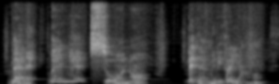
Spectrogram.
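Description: A woman's voice with music in the background. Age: 20s. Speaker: streamer teaching ancient history. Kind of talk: livestream lecture. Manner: animated.

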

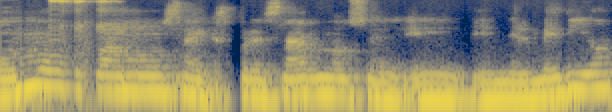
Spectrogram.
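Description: A woman with a fairly low pitch and a dark, mellow tone speaks with lively intonation, sounding somewhat breathy. Audible room echo surrounds her voice. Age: 50s. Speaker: school director. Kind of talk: interview.

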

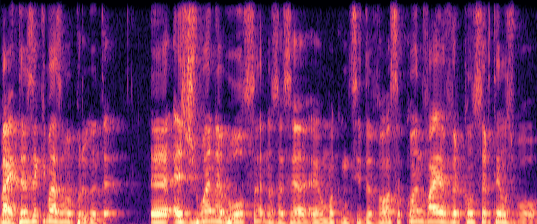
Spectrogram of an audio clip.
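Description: A man speaks very fast in a fairly high pitch, somewhat breathy. His intonation is lively. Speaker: podcast host. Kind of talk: casual interview. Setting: home studio, sitting on sofa.

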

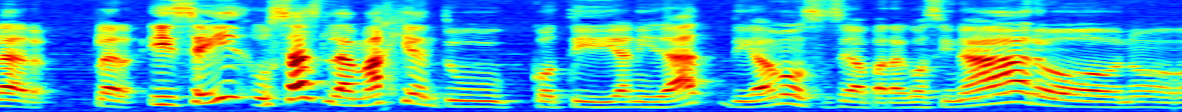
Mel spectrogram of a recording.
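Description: A fairly slow pace with hardly any pauses, against a quiet background. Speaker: radio host. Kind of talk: casual chat. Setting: studio.

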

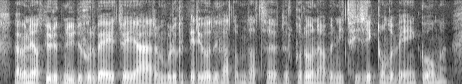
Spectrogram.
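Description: This man talks at a very fast pace. His voice has a dark, mellow tone and a fairly low pitch. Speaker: political philosopher. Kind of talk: casual interview. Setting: at home, at a table. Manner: hesitant, frequent uh.

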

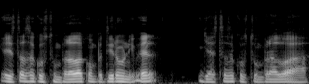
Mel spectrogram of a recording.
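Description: Very fast speech with fairly even intonation and a dry, close sound with no echo. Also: man. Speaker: podcast host. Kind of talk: casual monologue. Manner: halting.

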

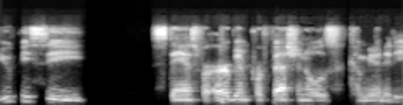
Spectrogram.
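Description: An unremarkable speaking voice with an American accent shows ordinary pitch variation. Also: man. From Baltimore County, Maryland. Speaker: community group founder. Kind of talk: casual interview. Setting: video call.

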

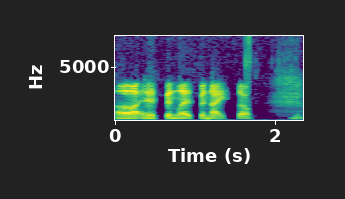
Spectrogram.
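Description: At a moderate pace, a man with a fairly low pitch talks with fairly even intonation in a dry, close sound with no echo.

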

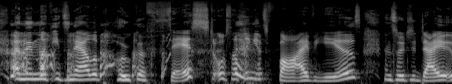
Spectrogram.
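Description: A woman with an Australian accent, talking at a very fast pace. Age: young. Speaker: podcast co-host, journalist. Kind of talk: casual chat.

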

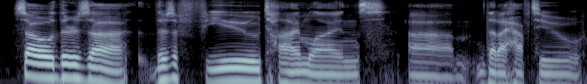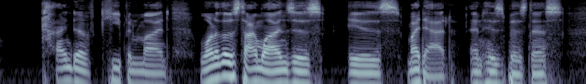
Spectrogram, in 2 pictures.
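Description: A man's dark, mellow tone and lively intonation in a very clean recording with a silent background. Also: fairly low pitch for a man, fairly slow pace. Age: 20s. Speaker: graphic designer and music producer. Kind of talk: casual chat. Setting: inside a van.

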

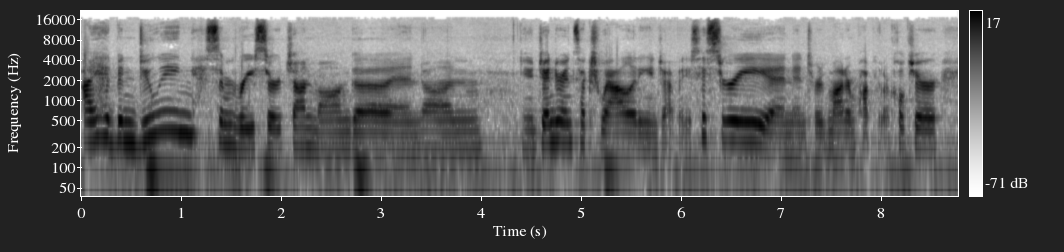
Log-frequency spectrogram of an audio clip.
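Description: With noticeable background noise behind her, a woman talks with hardly any pauses. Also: moderate pace. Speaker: podcast host and conference presenter. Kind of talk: conference talk discussion, explanatory.

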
